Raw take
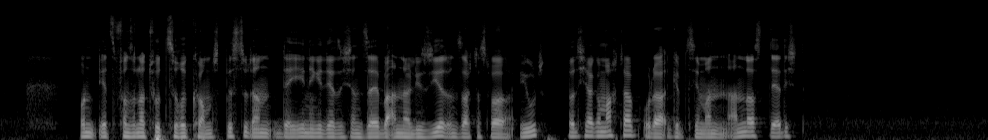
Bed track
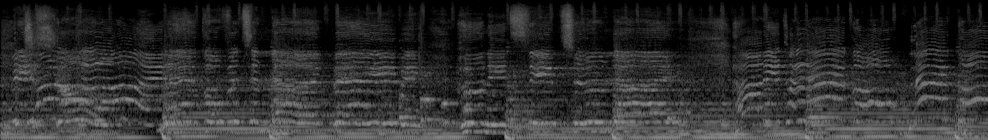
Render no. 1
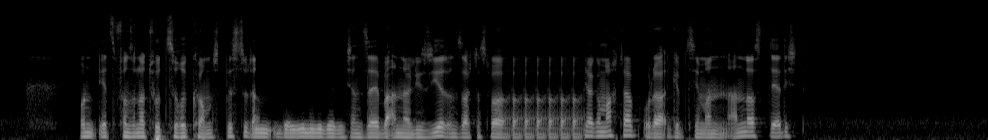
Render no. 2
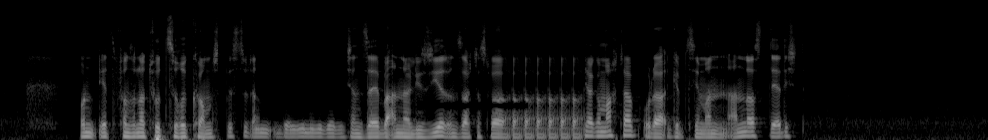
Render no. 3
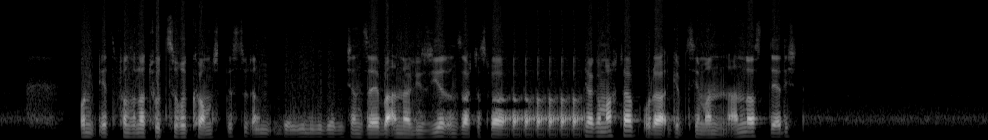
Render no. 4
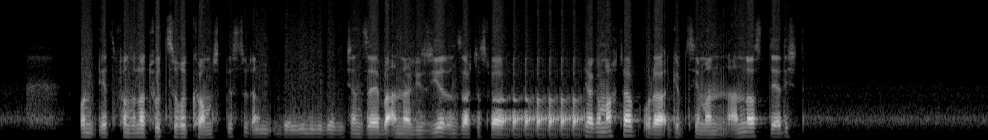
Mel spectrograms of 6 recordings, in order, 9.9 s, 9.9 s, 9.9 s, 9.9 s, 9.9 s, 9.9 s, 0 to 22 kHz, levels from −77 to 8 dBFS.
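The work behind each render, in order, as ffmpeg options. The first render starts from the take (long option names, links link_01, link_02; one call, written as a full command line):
ffmpeg -i in.wav -filter_complex "[0:a]asettb=1/sr,asplit=3[link_01][link_02][link_03];[link_01]atrim=end=2.554[link_04];[link_02]atrim=start=2.55:end=3.48,asetpts=PTS-STARTPTS,afade=type=in:duration=0.004:curve=qsin,afade=type=out:start_time=0.926:duration=0.004:curve=qsin,lowpass=frequency=340:width_type=q:width=2[link_05];[link_03]atrim=start=3.476[link_06];[link_04][link_05]acrossfade=duration=0.004:curve1=hsin:curve2=qsin[link_07];[link_07][link_06]acrossfade=duration=0.004:curve1=qsin:curve2=hsin,asplit=8[link_08][link_09][link_10][link_11][link_12][link_13][link_14][link_15];[link_08]atrim=end=5.132[link_16];[link_09]atrim=start=5.008:end=5.132[link_17];[link_10]atrim=start=5.008:end=5.132[link_18];[link_11]atrim=start=5.008:end=5.132[link_19];[link_12]atrim=start=5.008:end=5.132[link_20];[link_13]atrim=start=5.008:end=5.132[link_21];[link_14]atrim=start=5.008:end=5.132[link_22];[link_15]atrim=start=5.848[link_23];[link_16][link_17]acrossfade=duration=0.004:curve1=hsin:curve2=hsin[link_24];[link_24][link_18]acrossfade=duration=0.004:curve1=hsin:curve2=hsin[link_25];[link_25][link_19]acrossfade=duration=0.004:curve1=hsin:curve2=hsin[link_26];[link_26][link_20]acrossfade=duration=0.004:curve1=hsin:curve2=hsin[link_27];[link_27][link_21]acrossfade=duration=0.004:curve1=hsin:curve2=hsin[link_28];[link_28][link_22]acrossfade=duration=0.004:curve1=hsin:curve2=hsin[link_29];[link_29][link_23]acrossfade=duration=0.004:curve1=hsin:curve2=hsin" out.wav
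ffmpeg -i in.wav -filter_complex "[0:a]asettb=1/sr,asplit=3[link_01][link_02][link_03];[link_01]atrim=end=0.824[link_04];[link_02]atrim=start=0.82:end=1.52,asetpts=PTS-STARTPTS,afade=type=in:duration=0.004:curve=qsin,afade=type=out:start_time=0.696:duration=0.004:curve=qsin,lowpass=4300[link_05];[link_03]atrim=start=1.516[link_06];[link_04][link_05]acrossfade=duration=0.004:curve1=hsin:curve2=qsin[link_07];[link_07][link_06]acrossfade=duration=0.004:curve1=qsin:curve2=hsin,asettb=1/sr,asplit=3[link_08][link_09][link_10];[link_08]atrim=end=4.174[link_11];[link_09]atrim=start=4.17:end=5.29,asetpts=PTS-STARTPTS,afade=type=in:duration=0.004:curve=qsin,afade=type=out:start_time=1.116:duration=0.004:curve=qsin,asuperstop=centerf=990:order=12:qfactor=3.4[link_12];[link_10]atrim=start=5.286[link_13];[link_11][link_12]acrossfade=duration=0.004:curve1=hsin:curve2=qsin[link_14];[link_14][link_13]acrossfade=duration=0.004:curve1=qsin:curve2=hsin,asplit=3[link_15][link_16][link_17];[link_15]atrim=end=2.212[link_18];[link_16]atrim=start=2.208:end=3.482,asetpts=PTS-STARTPTS,volume=-6.5dB[link_19];[link_17]atrim=start=3.478[link_20];[link_18][link_19]acrossfade=duration=0.004:curve1=hsin:curve2=hsin[link_21];[link_21][link_20]acrossfade=duration=0.004:curve1=hsin:curve2=hsin" out.wav
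ffmpeg -i in.wav -af "acrusher=bits=5:mode=log:mix=0:aa=0.000001,highpass=frequency=630:width_type=q:width=4.9" out.wav
ffmpeg -i in.wav -af "volume=8dB,alimiter=limit=-2dB:level=0:latency=1" out.wav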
